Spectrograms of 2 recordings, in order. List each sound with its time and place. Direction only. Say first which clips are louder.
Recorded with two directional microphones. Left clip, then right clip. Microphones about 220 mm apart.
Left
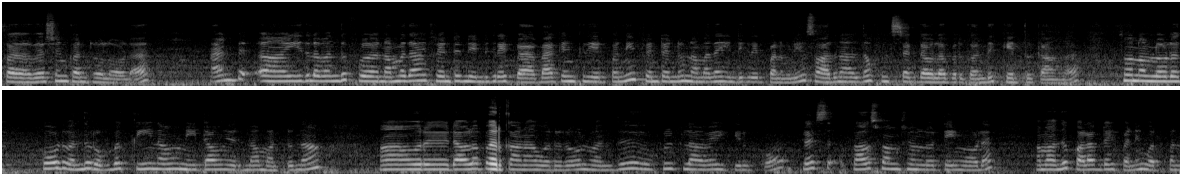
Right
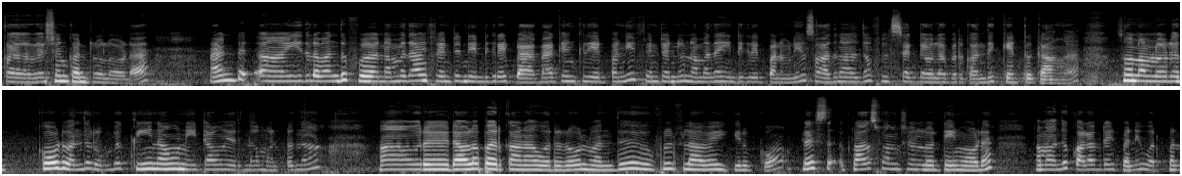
0.0 s a woman's voice: right 1 dB; 50° right (ahead or behind)
15.5 s a woman's voice: right 6 dB; 45° right (ahead or behind)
